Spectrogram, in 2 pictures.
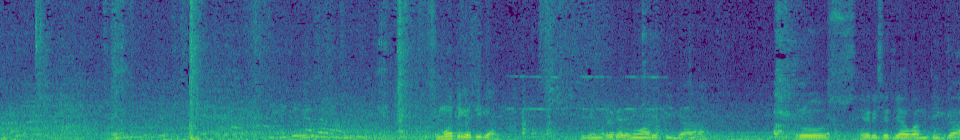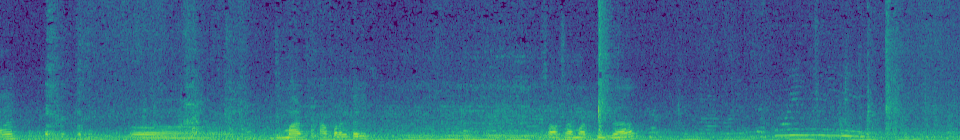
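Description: A middle-aged man talks close by, calmly.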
